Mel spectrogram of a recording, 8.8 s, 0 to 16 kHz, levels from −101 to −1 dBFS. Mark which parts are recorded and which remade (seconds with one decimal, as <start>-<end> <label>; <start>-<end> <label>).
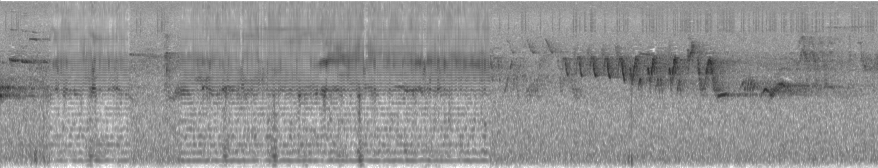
0.0-0.5 recorded; 0.5-1.3 remade; 1.3-1.8 recorded; 1.8-4.9 remade; 4.9-8.8 recorded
